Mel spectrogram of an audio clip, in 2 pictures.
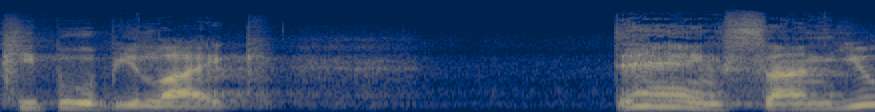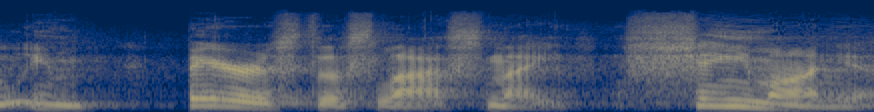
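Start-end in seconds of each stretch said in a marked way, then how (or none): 2.3-6.6 gossiping neighbor character voice.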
